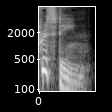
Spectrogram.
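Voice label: "pristine", British English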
